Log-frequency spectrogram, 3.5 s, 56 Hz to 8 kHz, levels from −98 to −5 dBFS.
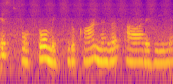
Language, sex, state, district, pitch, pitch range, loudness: Hindi, female, Madhya Pradesh, Umaria, 210 Hz, 200-225 Hz, -19 LUFS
